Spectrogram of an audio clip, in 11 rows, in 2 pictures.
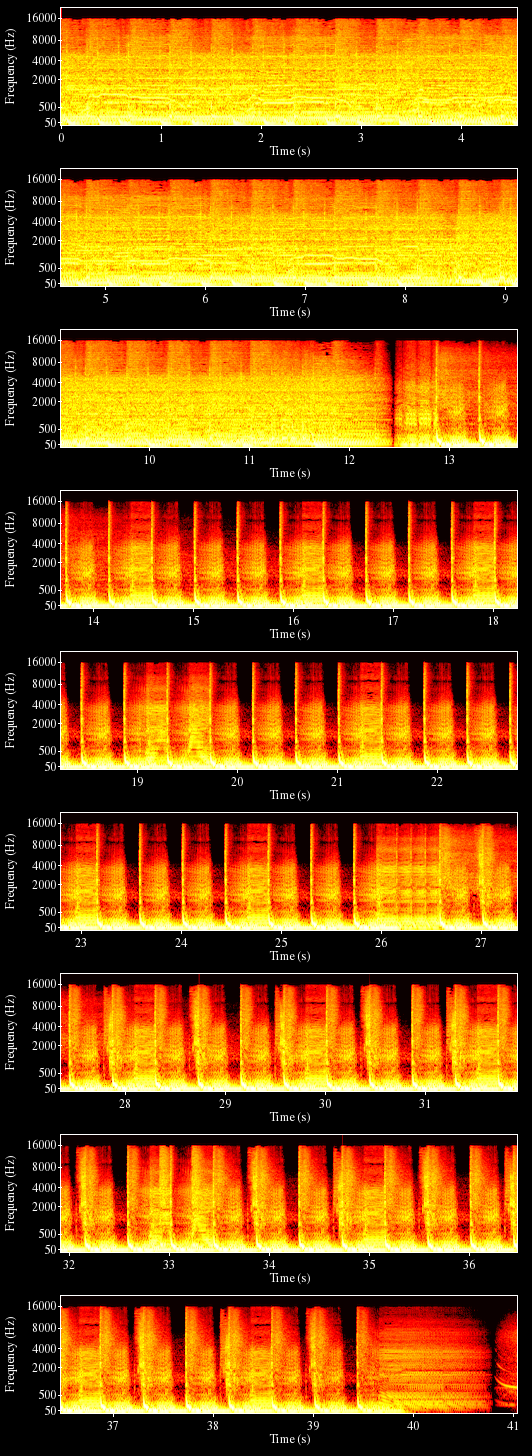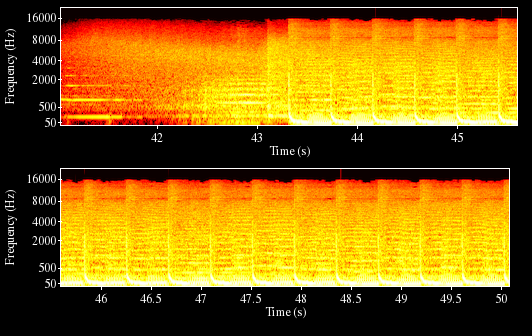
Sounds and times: Music: 0:00.0 - 0:50.0.

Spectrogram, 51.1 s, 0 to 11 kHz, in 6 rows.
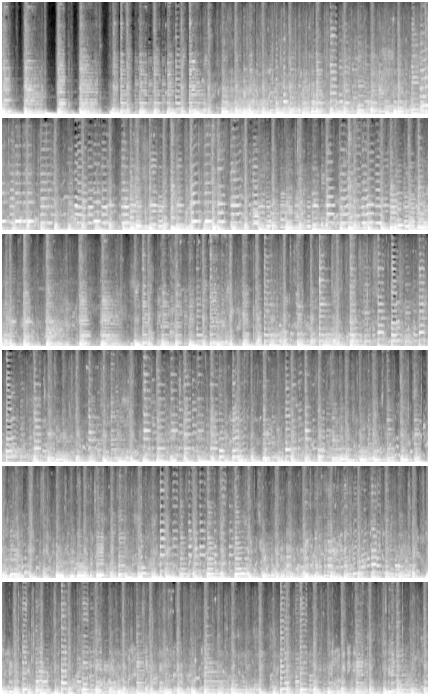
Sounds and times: Music: 0:00.0 - 0:51.1
Speech: 0:00.0 - 0:51.1.

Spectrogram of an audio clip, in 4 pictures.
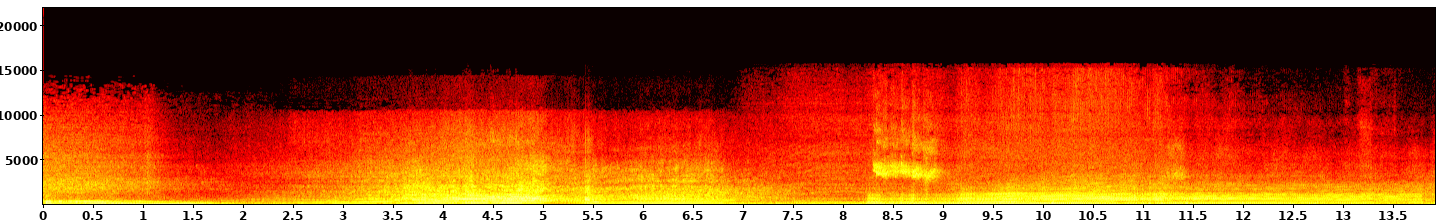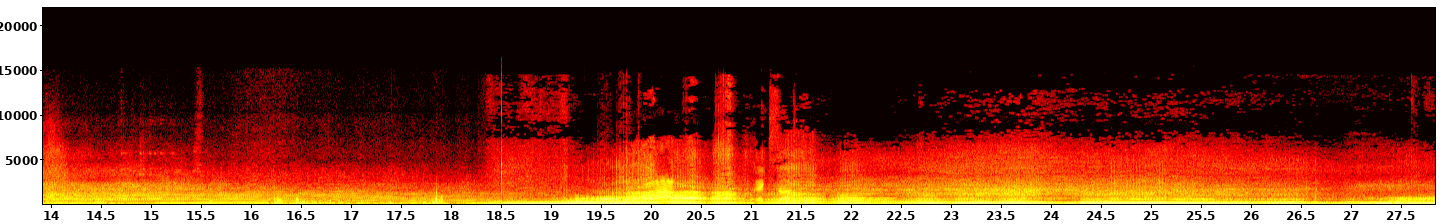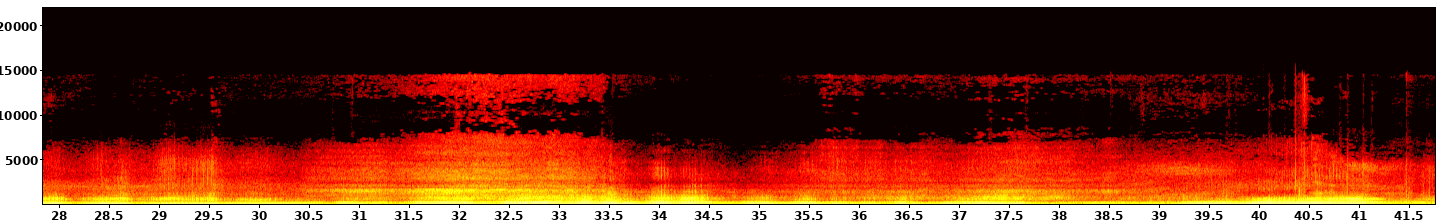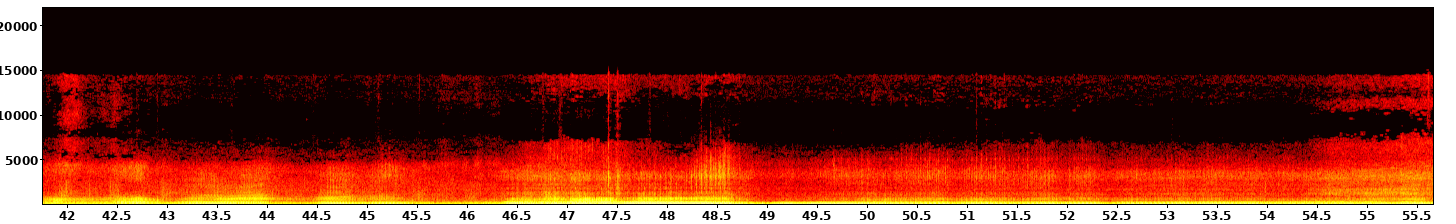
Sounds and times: Car: 0:00.0 - 0:55.6.

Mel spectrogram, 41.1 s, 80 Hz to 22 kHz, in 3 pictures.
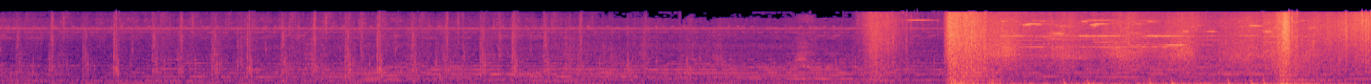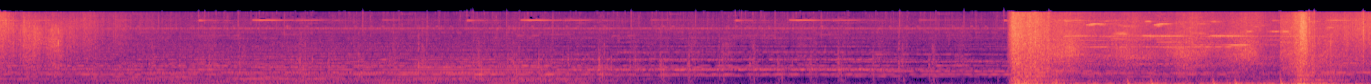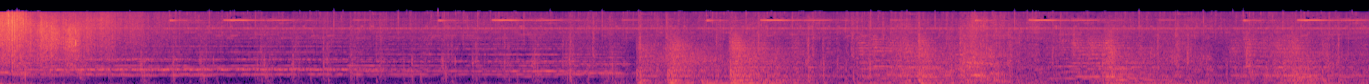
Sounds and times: Clip-clop: 0:00.0 - 0:41.1
Music: 0:00.0 - 0:41.1.

